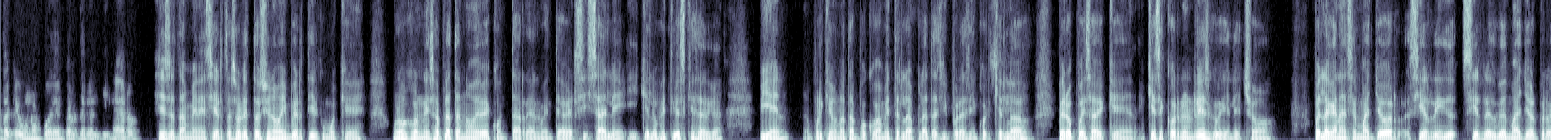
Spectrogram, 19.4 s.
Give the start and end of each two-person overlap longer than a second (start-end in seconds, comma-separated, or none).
none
